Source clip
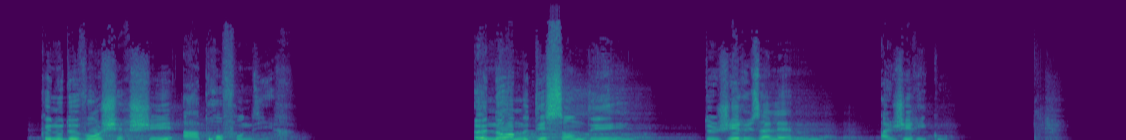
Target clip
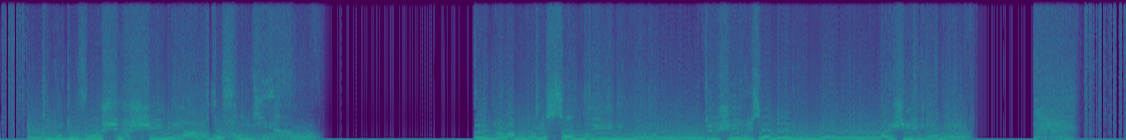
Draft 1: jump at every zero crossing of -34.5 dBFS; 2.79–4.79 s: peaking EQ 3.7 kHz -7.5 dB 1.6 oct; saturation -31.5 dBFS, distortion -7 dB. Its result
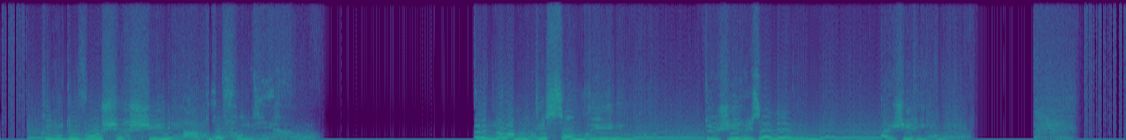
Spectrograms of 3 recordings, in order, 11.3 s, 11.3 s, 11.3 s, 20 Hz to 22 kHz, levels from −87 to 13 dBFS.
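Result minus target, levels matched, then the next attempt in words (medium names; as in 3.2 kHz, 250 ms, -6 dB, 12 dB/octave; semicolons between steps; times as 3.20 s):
jump at every zero crossing: distortion -5 dB
jump at every zero crossing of -27 dBFS; 2.79–4.79 s: peaking EQ 3.7 kHz -7.5 dB 1.6 oct; saturation -31.5 dBFS, distortion -8 dB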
